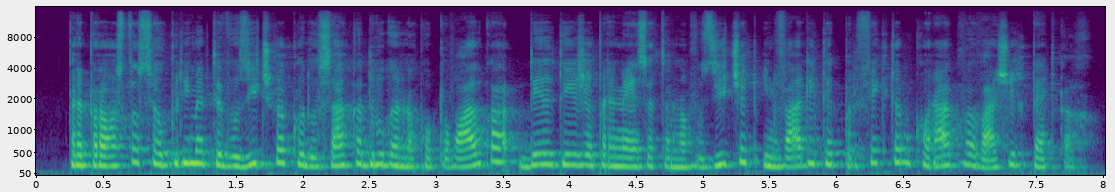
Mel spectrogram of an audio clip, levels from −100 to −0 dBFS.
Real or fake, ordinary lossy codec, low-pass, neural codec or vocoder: fake; none; 14.4 kHz; codec, 44.1 kHz, 3.4 kbps, Pupu-Codec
